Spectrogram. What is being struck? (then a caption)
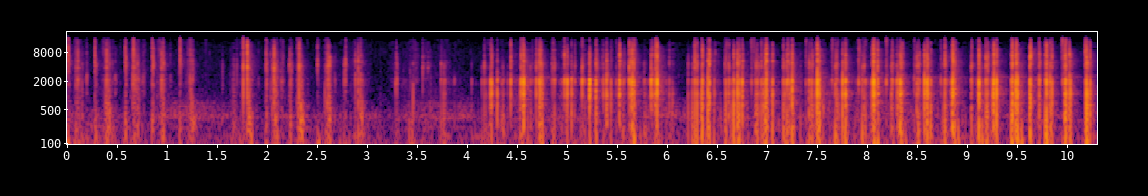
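Glycerin soap bar. Long nails rapidly tap and scratch the edge of a solid, translucent green glycerin soap bar, sending soap shavings flying. Dense, dry clicks and scrapes rattle on continuously, growing brighter and busier after about four seconds with a sharper, more crisp tone.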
